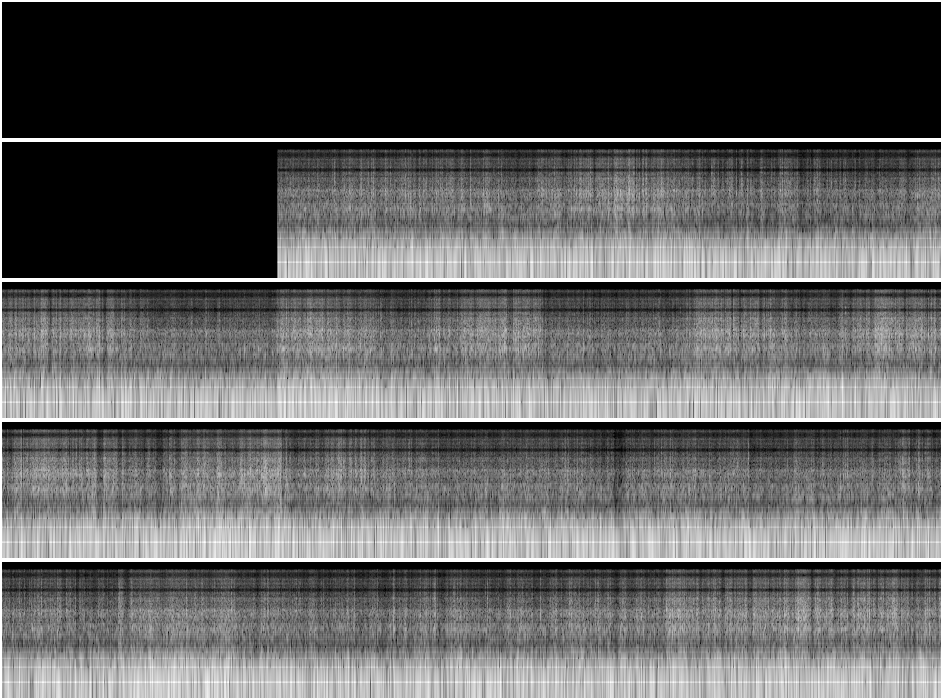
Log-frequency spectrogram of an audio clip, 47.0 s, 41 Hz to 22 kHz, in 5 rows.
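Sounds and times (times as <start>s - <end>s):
motorcycle engine: 12.2s - 46.9s
wind rushing over microphone: 12.2s - 46.9s.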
